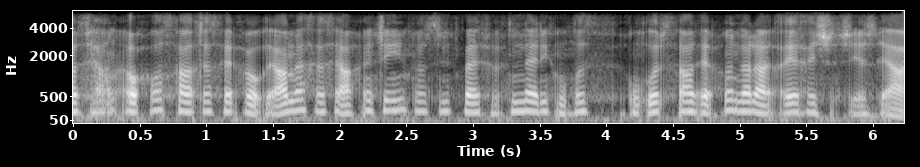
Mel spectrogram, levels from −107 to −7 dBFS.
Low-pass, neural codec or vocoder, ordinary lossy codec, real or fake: 5.4 kHz; autoencoder, 22.05 kHz, a latent of 192 numbers a frame, VITS, trained on many speakers; Opus, 64 kbps; fake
